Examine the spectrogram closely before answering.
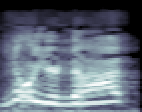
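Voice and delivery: a younger brother throwing the apology back; indignant kid retort. Retold or imitated.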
